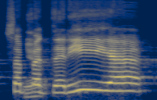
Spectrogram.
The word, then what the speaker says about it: sapataria: The words ending in ia, they are stressed at the end. So you have lots of shops, for example. You say padaria, pastelaria, gelataria, sapataria, mercearia, and so on.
